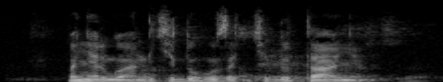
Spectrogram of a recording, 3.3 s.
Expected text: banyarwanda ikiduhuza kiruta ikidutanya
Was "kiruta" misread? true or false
true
